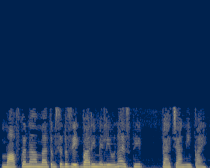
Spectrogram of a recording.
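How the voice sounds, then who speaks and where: A woman voicing a kind, busy young married woman who bosses her friend around in a lively way. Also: medium pitch, moderate pace, no room sound, lo-fi sound, natural voice.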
